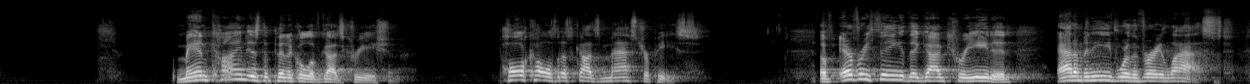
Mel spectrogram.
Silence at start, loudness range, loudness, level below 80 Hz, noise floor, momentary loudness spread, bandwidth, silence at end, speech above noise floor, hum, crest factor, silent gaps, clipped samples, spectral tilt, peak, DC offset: 1.75 s; 6 LU; -16 LUFS; -64 dBFS; -69 dBFS; 17 LU; 13 kHz; 0.3 s; 54 dB; none; 16 dB; none; under 0.1%; -6 dB/octave; 0 dBFS; under 0.1%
